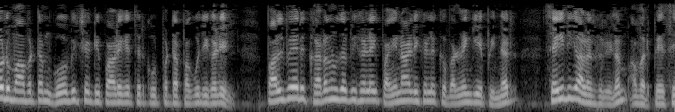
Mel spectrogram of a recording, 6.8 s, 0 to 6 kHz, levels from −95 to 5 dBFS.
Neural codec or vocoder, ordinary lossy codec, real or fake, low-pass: none; none; real; 5.4 kHz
